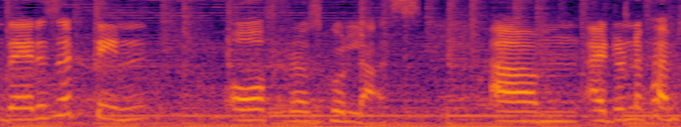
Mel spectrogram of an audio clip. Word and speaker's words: Rasgulla: Lost count of how many Rasgullas. Okay, so how do you say it? We say it Rasgulla.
